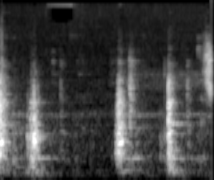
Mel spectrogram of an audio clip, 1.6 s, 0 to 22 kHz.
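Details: Whitlock Cobra steering pedestal, 30 years old, on Westerly Ocean Quest yacht Zephyr IV with slight wheel play: sharp hollow bangs, about five in two seconds, when the rudder is swung quickly, first noticed in heavy weather. Clunk from worn pedestal shaft bearing; pedestal later refurbished.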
